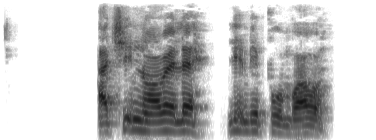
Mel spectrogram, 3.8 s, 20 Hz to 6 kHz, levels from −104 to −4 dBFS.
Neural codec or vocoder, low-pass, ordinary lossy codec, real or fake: none; 5.4 kHz; AAC, 48 kbps; real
